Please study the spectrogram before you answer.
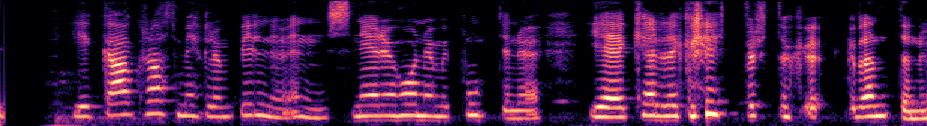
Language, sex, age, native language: Icelandic, female, 18-19, Icelandic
